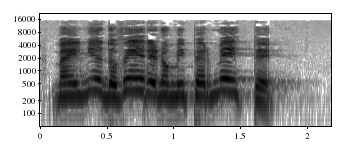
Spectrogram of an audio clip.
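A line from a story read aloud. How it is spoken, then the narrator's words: Old man shouting. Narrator (Italian): il vecchio gridava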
